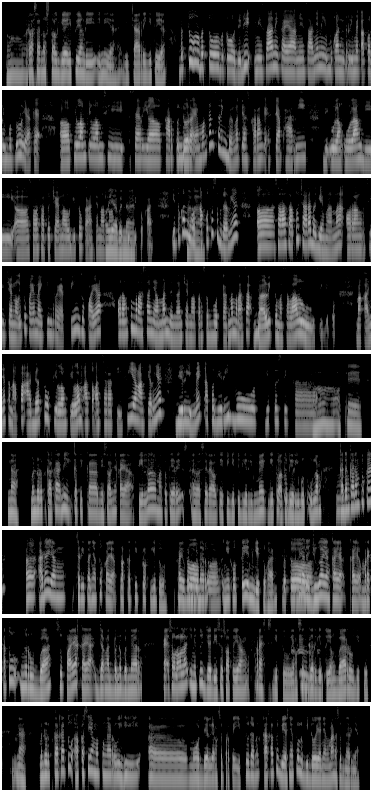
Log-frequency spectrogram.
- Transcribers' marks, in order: in English: "remake"; in English: "reboot"; in English: "di-remake"; in English: "di-reboot"; in English: "di-remake"; in English: "di-reboot"; in English: "fresh"
- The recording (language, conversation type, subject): Indonesian, podcast, Mengapa banyak acara televisi dibuat ulang atau dimulai ulang?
